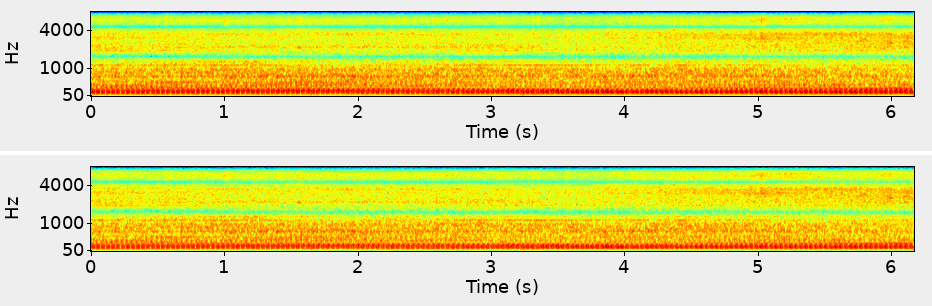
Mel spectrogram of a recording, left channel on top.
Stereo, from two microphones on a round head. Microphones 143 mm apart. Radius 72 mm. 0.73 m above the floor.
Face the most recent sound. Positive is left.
turn(degrees=-10)  # may be behind; listen again after turning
